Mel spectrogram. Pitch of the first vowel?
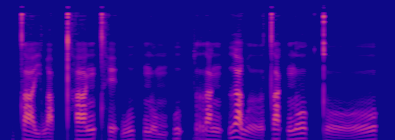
low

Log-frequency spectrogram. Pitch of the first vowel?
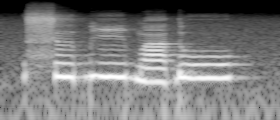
high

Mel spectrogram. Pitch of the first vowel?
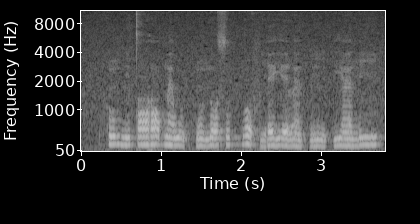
high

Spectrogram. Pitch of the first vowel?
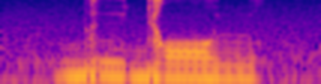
low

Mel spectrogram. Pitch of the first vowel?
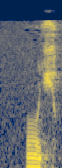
low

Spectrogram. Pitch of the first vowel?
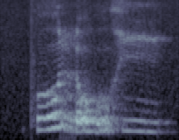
rising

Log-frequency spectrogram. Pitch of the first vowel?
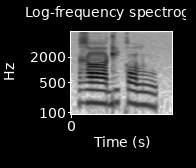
high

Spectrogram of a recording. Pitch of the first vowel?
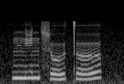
high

